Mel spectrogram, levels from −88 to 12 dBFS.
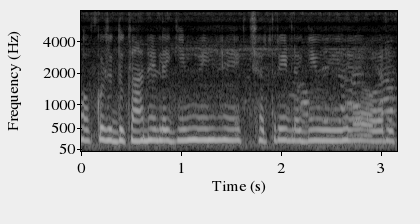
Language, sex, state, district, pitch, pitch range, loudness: Hindi, female, Uttar Pradesh, Muzaffarnagar, 235 Hz, 230-240 Hz, -27 LUFS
